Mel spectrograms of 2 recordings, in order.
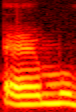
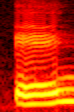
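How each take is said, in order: First: The syllable ends in a closed 'm' sound. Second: The syllable ends in a nasal 'ng' sound. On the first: "कोई इसको एम बोलता है" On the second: "जैसे ओम एंग है"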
